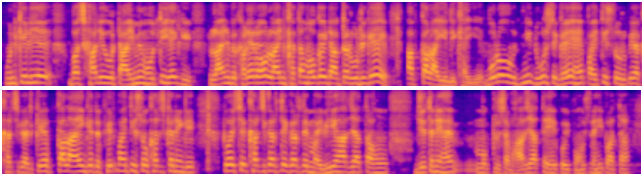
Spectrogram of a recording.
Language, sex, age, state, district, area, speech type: Hindi, male, 60+, Uttar Pradesh, Jaunpur, urban, spontaneous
